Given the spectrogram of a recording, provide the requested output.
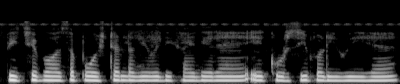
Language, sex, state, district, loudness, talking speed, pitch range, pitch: Hindi, female, Uttar Pradesh, Lalitpur, -15 LUFS, 225 wpm, 185-195 Hz, 185 Hz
